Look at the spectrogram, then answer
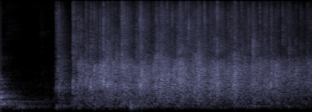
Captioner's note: applause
